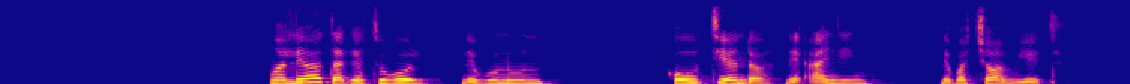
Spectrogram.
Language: Kalenjin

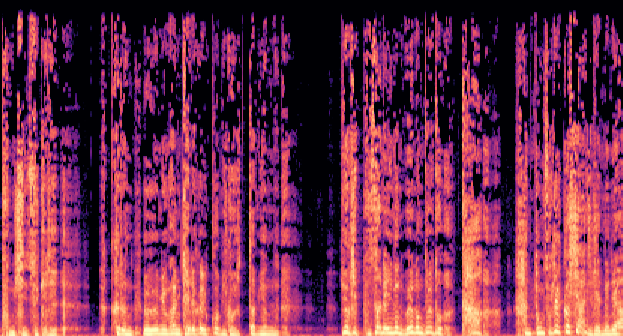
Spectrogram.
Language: Korean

